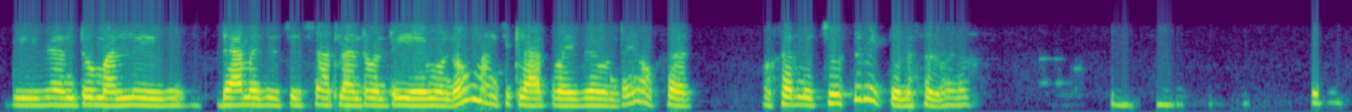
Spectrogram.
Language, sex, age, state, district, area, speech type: Telugu, female, 45-60, Andhra Pradesh, Anantapur, urban, conversation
